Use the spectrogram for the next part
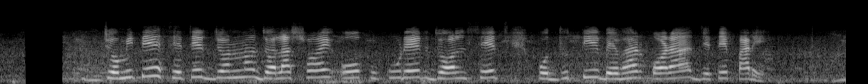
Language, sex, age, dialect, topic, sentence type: Bengali, female, 41-45, Standard Colloquial, agriculture, question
